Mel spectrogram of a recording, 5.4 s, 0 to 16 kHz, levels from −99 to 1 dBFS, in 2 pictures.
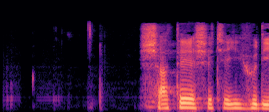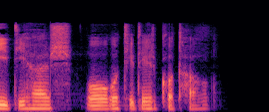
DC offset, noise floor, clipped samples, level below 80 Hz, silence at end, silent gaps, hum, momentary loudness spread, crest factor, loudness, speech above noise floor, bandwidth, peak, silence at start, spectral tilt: under 0.1%; -68 dBFS; under 0.1%; -58 dBFS; 0.6 s; none; none; 14 LU; 20 dB; -20 LUFS; 48 dB; 7.6 kHz; -2 dBFS; 1.4 s; -5.5 dB/octave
